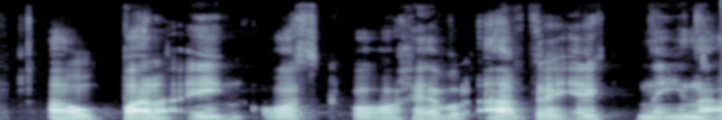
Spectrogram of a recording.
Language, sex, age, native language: Icelandic, male, 40-49, Polish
